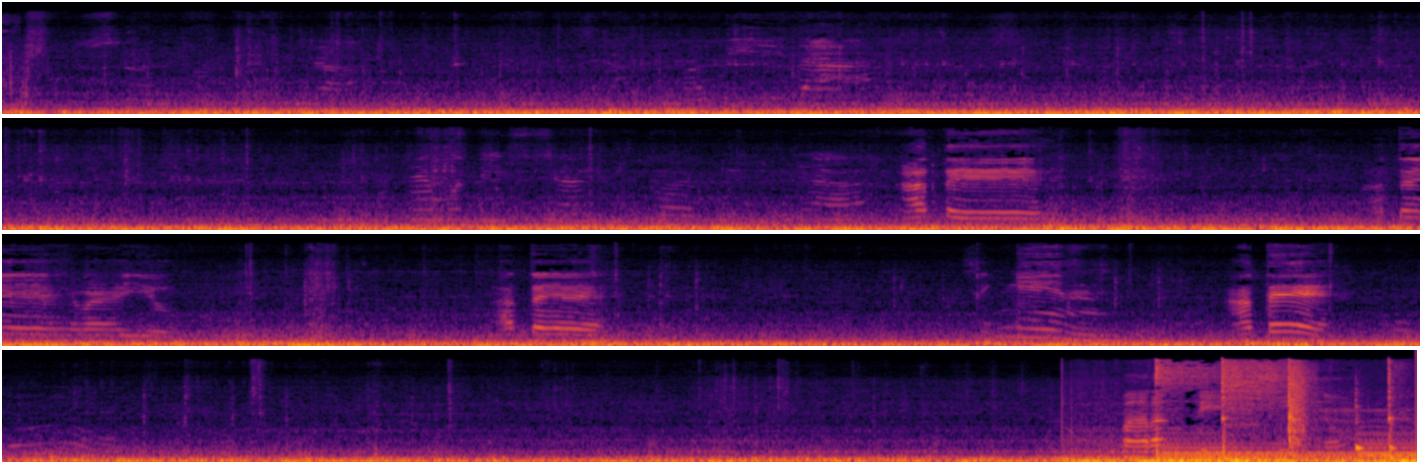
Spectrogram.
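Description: Steady low rumble of a car's engine and tyres heard inside the cabin, with short spoken remarks from passengers now and then. Music comes in about a second before the end.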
